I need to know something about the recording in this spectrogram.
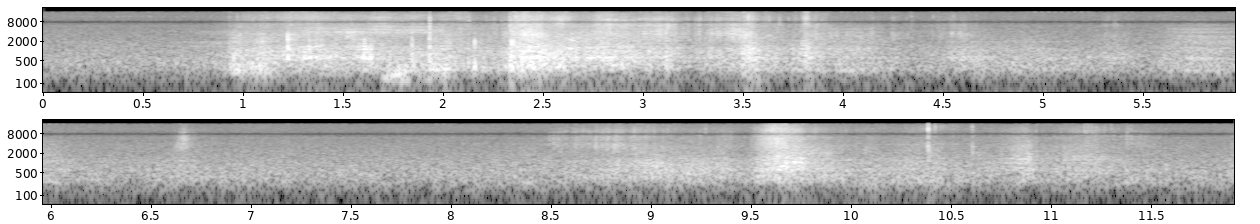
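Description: Loose puzzle pieces rustle and clatter as a hand sifts through them.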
